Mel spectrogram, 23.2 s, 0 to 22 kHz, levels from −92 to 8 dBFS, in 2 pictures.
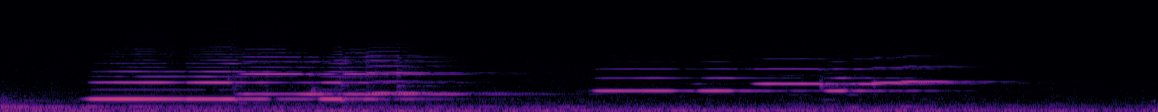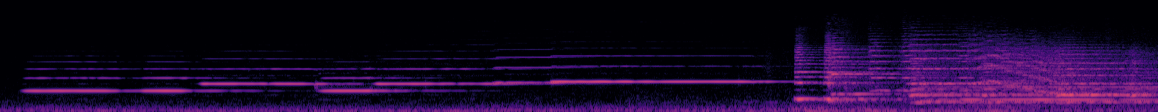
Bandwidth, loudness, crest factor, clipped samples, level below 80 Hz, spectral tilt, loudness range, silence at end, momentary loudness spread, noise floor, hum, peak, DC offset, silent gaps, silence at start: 16.5 kHz; -43 LUFS; 20 dB; under 0.1%; -62 dBFS; -4.5 dB/octave; 11 LU; 0 s; 13 LU; -68 dBFS; none; -24 dBFS; under 0.1%; none; 0 s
